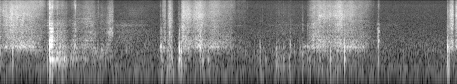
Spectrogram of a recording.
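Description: A flat palm rubs the top of a closed corrugated cardboard shipping box with a label, resting on a table. Soft, bright, hissing swells of friction rise and fade in several passes, broken by a few sharp, crisp ticks and taps, with near-silence between strokes.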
